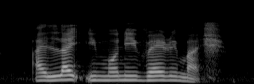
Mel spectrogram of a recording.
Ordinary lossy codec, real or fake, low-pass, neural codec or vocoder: none; fake; 7.2 kHz; codec, 16 kHz, 8 kbps, FreqCodec, larger model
